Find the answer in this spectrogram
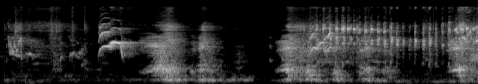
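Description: Budgerigar chatter: rapid, scratchy warbles mixed with short, bright chirps and clicks.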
